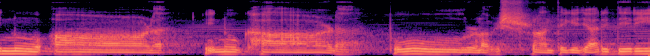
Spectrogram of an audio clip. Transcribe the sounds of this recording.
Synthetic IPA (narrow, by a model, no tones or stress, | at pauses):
ɪnũːaːɽ | ɪ̰nũːɡʱaːɽ | puɾɳəʋɪʃɾãːnt̪iɡed͡ʒaːɾid̪eːɾi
